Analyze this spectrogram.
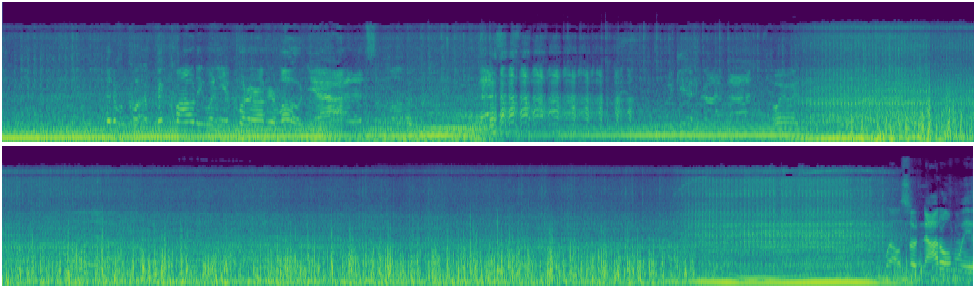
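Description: An old engine idles and rumbles unevenly.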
